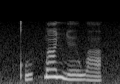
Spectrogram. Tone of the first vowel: rising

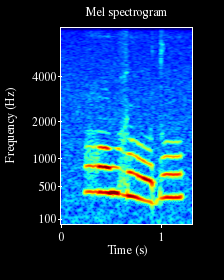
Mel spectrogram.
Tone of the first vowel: high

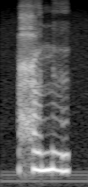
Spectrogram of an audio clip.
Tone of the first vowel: low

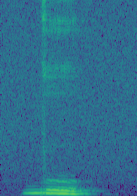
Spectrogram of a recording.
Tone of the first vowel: low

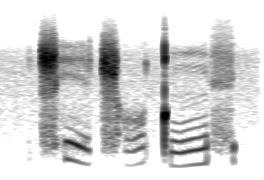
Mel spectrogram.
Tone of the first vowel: falling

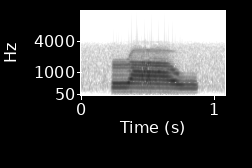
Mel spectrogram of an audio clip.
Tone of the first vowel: low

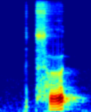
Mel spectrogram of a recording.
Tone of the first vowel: rising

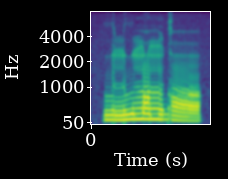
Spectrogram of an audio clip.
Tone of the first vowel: low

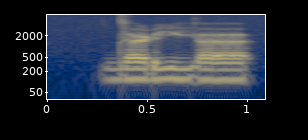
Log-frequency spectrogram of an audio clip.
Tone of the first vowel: low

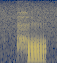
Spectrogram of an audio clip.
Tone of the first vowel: low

